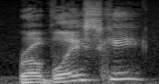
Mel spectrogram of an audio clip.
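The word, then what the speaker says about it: Wrobleski: Robski, is that how we're pronouncing this? Robski with a W. He said, yeah.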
